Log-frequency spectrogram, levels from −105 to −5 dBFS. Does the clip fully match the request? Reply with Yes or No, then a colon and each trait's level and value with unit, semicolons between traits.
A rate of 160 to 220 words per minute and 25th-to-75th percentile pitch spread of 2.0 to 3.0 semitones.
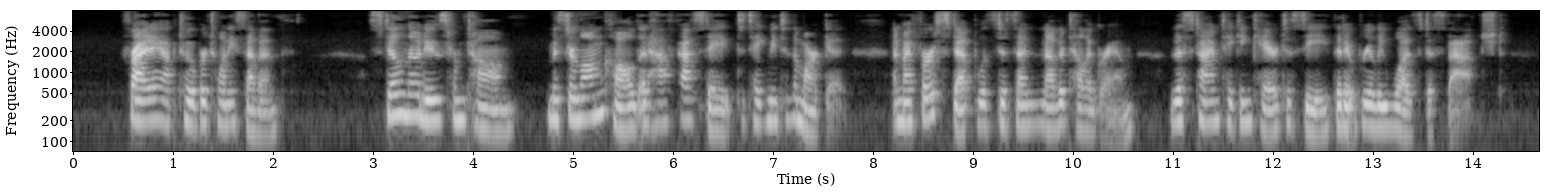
No: average, 170 wpm; average, 3.6 semitones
